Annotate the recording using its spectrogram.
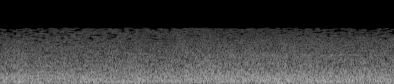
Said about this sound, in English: Just aware that I, the soul, am looking out these eyes onto the beautiful ocean waves and feeling myself move more and more deeply into a simple state of peace.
